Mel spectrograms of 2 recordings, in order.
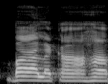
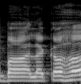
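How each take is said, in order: First: बालकाः with long "kaa" before the final "ha"; बालकाः as "baa-la-kaaa-ha"; long-vowel visarga. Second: बालकः with short "ka" and a final "ha"; बालकः as "baa-la-ka-ha"; short-vowel visarga. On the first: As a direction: lengthen the last vowel of बालकाः, then add "ha". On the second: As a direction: model बालकः syllable by syllable, ending "ka-ha". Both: Shown as a demonstration. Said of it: "तो कैसे बोलेंगे".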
